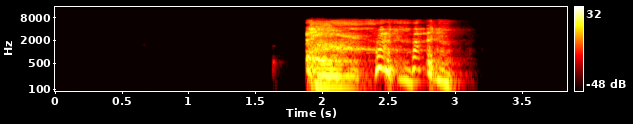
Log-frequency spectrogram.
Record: {
  "cough_length": "3.8 s",
  "cough_amplitude": 30657,
  "cough_signal_mean_std_ratio": 0.41,
  "survey_phase": "alpha (2021-03-01 to 2021-08-12)",
  "age": "18-44",
  "gender": "Female",
  "wearing_mask": "No",
  "symptom_none": true,
  "smoker_status": "Never smoked",
  "respiratory_condition_asthma": false,
  "respiratory_condition_other": false,
  "recruitment_source": "REACT",
  "submission_delay": "2 days",
  "covid_test_result": "Negative",
  "covid_test_method": "RT-qPCR"
}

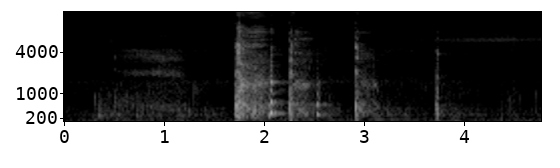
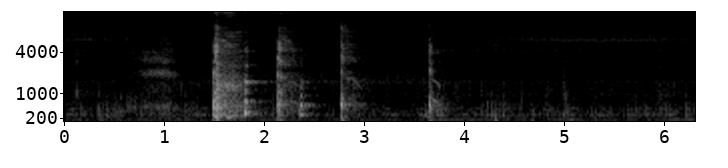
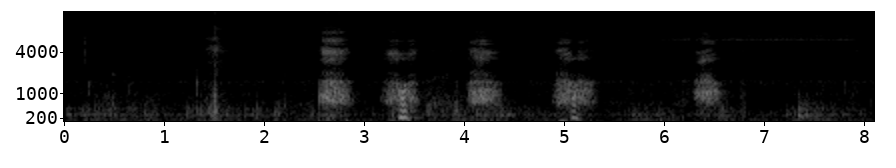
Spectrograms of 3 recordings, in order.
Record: {
  "cough_length": "4.8 s",
  "cough_amplitude": 8523,
  "cough_signal_mean_std_ratio": 0.34,
  "three_cough_length": "6.3 s",
  "three_cough_amplitude": 10090,
  "three_cough_signal_mean_std_ratio": 0.32,
  "exhalation_length": "8.1 s",
  "exhalation_amplitude": 2522,
  "exhalation_signal_mean_std_ratio": 0.52,
  "survey_phase": "beta (2021-08-13 to 2022-03-07)",
  "age": "45-64",
  "gender": "Female",
  "wearing_mask": "No",
  "symptom_cough_any": true,
  "symptom_new_continuous_cough": true,
  "symptom_runny_or_blocked_nose": true,
  "symptom_sore_throat": true,
  "symptom_abdominal_pain": true,
  "symptom_fatigue": true,
  "symptom_fever_high_temperature": true,
  "symptom_headache": true,
  "symptom_change_to_sense_of_smell_or_taste": true,
  "symptom_onset": "3 days",
  "smoker_status": "Never smoked",
  "respiratory_condition_asthma": false,
  "respiratory_condition_other": false,
  "recruitment_source": "Test and Trace",
  "submission_delay": "2 days",
  "covid_test_result": "Positive",
  "covid_test_method": "RT-qPCR"
}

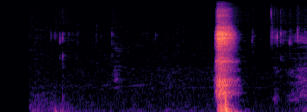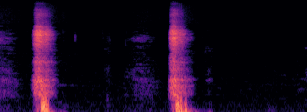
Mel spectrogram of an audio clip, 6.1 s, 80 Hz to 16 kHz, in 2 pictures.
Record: {
  "exhalation_length": "6.1 s",
  "exhalation_amplitude": 32768,
  "exhalation_signal_mean_std_ratio": 0.23,
  "survey_phase": "beta (2021-08-13 to 2022-03-07)",
  "age": "18-44",
  "gender": "Male",
  "wearing_mask": "No",
  "symptom_none": true,
  "smoker_status": "Never smoked",
  "respiratory_condition_asthma": false,
  "respiratory_condition_other": false,
  "recruitment_source": "REACT",
  "submission_delay": "1 day",
  "covid_test_result": "Negative",
  "covid_test_method": "RT-qPCR",
  "influenza_a_test_result": "Negative",
  "influenza_b_test_result": "Negative"
}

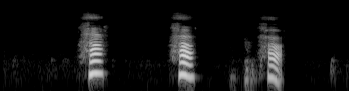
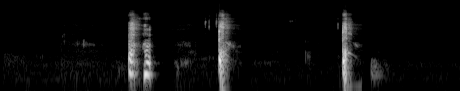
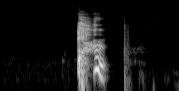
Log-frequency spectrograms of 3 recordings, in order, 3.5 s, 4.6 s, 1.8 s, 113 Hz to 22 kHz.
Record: {
  "exhalation_length": "3.5 s",
  "exhalation_amplitude": 18622,
  "exhalation_signal_mean_std_ratio": 0.28,
  "three_cough_length": "4.6 s",
  "three_cough_amplitude": 29450,
  "three_cough_signal_mean_std_ratio": 0.19,
  "cough_length": "1.8 s",
  "cough_amplitude": 29969,
  "cough_signal_mean_std_ratio": 0.29,
  "survey_phase": "beta (2021-08-13 to 2022-03-07)",
  "age": "18-44",
  "gender": "Female",
  "wearing_mask": "No",
  "symptom_none": true,
  "smoker_status": "Never smoked",
  "respiratory_condition_asthma": false,
  "respiratory_condition_other": false,
  "recruitment_source": "REACT",
  "submission_delay": "1 day",
  "covid_test_result": "Negative",
  "covid_test_method": "RT-qPCR"
}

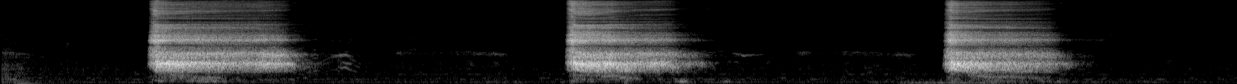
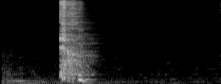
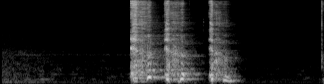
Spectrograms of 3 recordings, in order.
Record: {
  "exhalation_length": "12.4 s",
  "exhalation_amplitude": 32768,
  "exhalation_signal_mean_std_ratio": 0.42,
  "cough_length": "2.2 s",
  "cough_amplitude": 32768,
  "cough_signal_mean_std_ratio": 0.26,
  "three_cough_length": "3.2 s",
  "three_cough_amplitude": 32768,
  "three_cough_signal_mean_std_ratio": 0.34,
  "survey_phase": "beta (2021-08-13 to 2022-03-07)",
  "age": "45-64",
  "gender": "Female",
  "wearing_mask": "No",
  "symptom_none": true,
  "symptom_onset": "3 days",
  "smoker_status": "Current smoker (11 or more cigarettes per day)",
  "respiratory_condition_asthma": false,
  "respiratory_condition_other": false,
  "recruitment_source": "REACT",
  "submission_delay": "3 days",
  "covid_test_result": "Negative",
  "covid_test_method": "RT-qPCR",
  "influenza_a_test_result": "Negative",
  "influenza_b_test_result": "Negative"
}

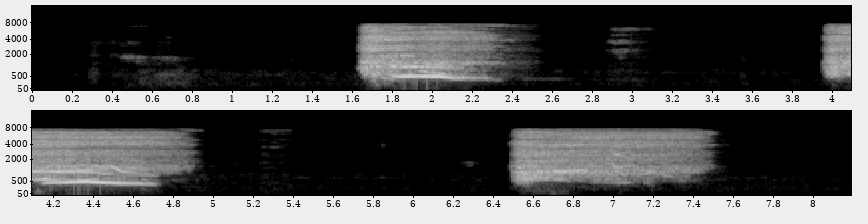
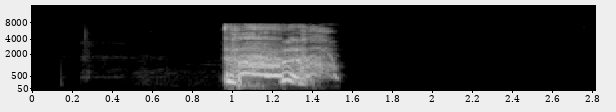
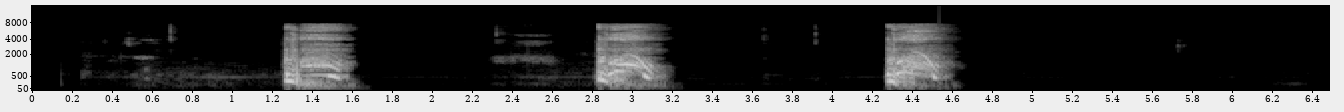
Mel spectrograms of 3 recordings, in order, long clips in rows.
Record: {
  "exhalation_length": "8.2 s",
  "exhalation_amplitude": 31383,
  "exhalation_signal_mean_std_ratio": 0.44,
  "cough_length": "2.8 s",
  "cough_amplitude": 29785,
  "cough_signal_mean_std_ratio": 0.35,
  "three_cough_length": "6.5 s",
  "three_cough_amplitude": 28827,
  "three_cough_signal_mean_std_ratio": 0.3,
  "survey_phase": "beta (2021-08-13 to 2022-03-07)",
  "age": "18-44",
  "gender": "Male",
  "wearing_mask": "No",
  "symptom_cough_any": true,
  "symptom_shortness_of_breath": true,
  "symptom_onset": "3 days",
  "smoker_status": "Never smoked",
  "respiratory_condition_asthma": false,
  "respiratory_condition_other": false,
  "recruitment_source": "Test and Trace",
  "submission_delay": "1 day",
  "covid_test_result": "Positive",
  "covid_test_method": "RT-qPCR",
  "covid_ct_value": 25.2,
  "covid_ct_gene": "ORF1ab gene",
  "covid_ct_mean": 25.9,
  "covid_viral_load": "3200 copies/ml",
  "covid_viral_load_category": "Minimal viral load (< 10K copies/ml)"
}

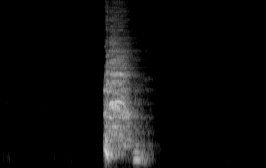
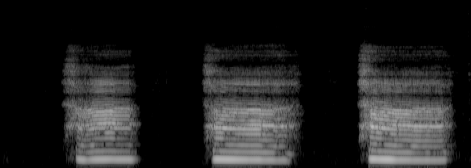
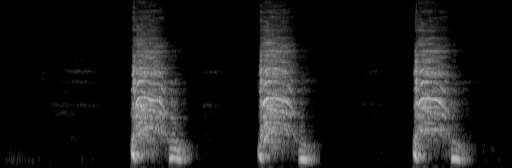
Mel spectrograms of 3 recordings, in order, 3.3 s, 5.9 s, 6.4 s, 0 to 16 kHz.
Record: {
  "cough_length": "3.3 s",
  "cough_amplitude": 27262,
  "cough_signal_mean_std_ratio": 0.28,
  "exhalation_length": "5.9 s",
  "exhalation_amplitude": 14875,
  "exhalation_signal_mean_std_ratio": 0.62,
  "three_cough_length": "6.4 s",
  "three_cough_amplitude": 24029,
  "three_cough_signal_mean_std_ratio": 0.44,
  "survey_phase": "beta (2021-08-13 to 2022-03-07)",
  "age": "18-44",
  "gender": "Male",
  "wearing_mask": "No",
  "symptom_none": true,
  "smoker_status": "Never smoked",
  "respiratory_condition_asthma": false,
  "respiratory_condition_other": false,
  "recruitment_source": "REACT",
  "submission_delay": "1 day",
  "covid_test_result": "Negative",
  "covid_test_method": "RT-qPCR",
  "influenza_a_test_result": "Negative",
  "influenza_b_test_result": "Negative"
}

